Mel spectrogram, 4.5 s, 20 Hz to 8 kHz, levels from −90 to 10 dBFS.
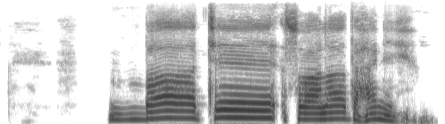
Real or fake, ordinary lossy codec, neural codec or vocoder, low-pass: real; Opus, 24 kbps; none; 7.2 kHz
